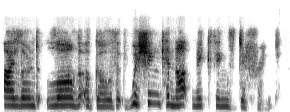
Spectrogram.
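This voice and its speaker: A woman playing a gentle, sweetly sure young woman, earnest, in an old-time radio drama style. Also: high voice, moderate pace, no echo, highs cut off. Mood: sorrowful refusal.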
